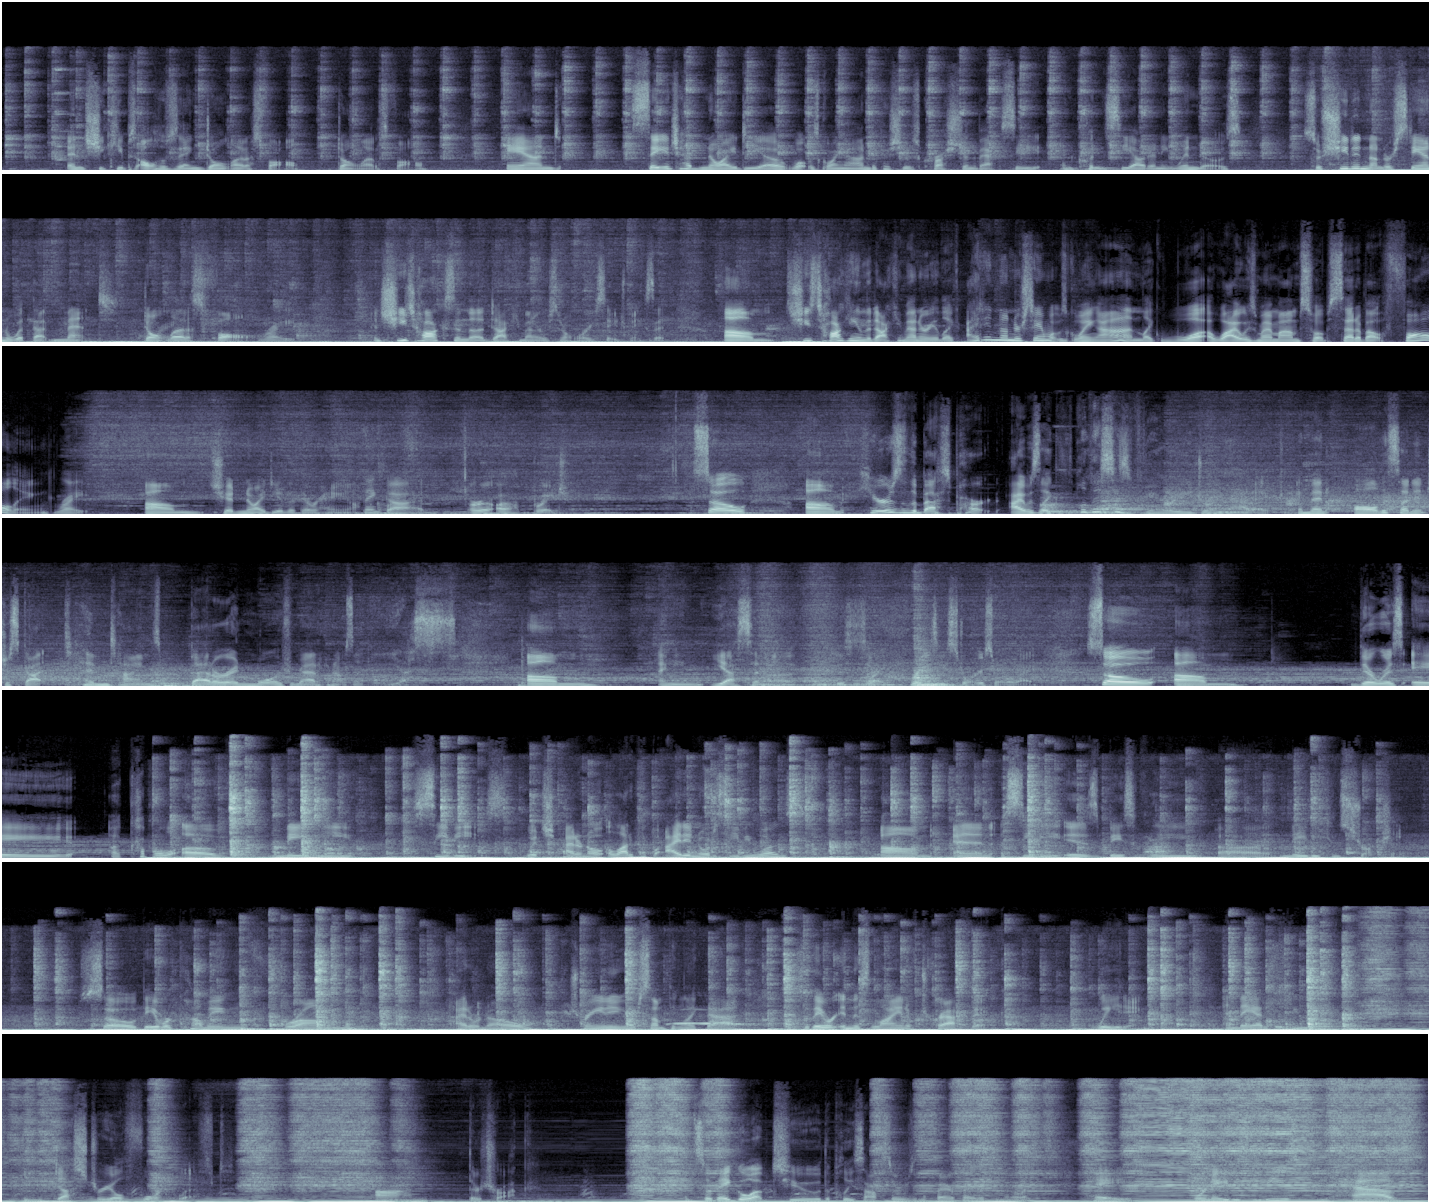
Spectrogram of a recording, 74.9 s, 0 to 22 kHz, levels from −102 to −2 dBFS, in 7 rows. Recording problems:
household noises; very loud; throughout; 4 dB above the speech
animal sounds; noticeable; from 51 s on; 15 dB below the speech

